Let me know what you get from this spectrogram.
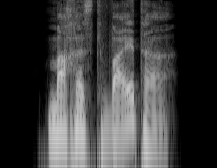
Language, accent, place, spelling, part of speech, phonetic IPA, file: German, Germany, Berlin, machest weiter, verb, [ˌmaxəst ˈvaɪ̯tɐ], De-machest weiter.ogg
- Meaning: second-person singular subjunctive I of weitermachen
